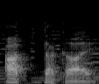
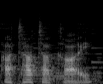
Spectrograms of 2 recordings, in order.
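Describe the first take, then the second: First: The middle 'ta' is dropped, leaving a doubled 't'. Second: All three syllables 'a-ta-ta' are said in full. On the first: This is what people actually say. "everyone says attakai because it's easier to say" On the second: This is the technically correct reading. "technically, I suppose it should be re- read as atatakai"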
